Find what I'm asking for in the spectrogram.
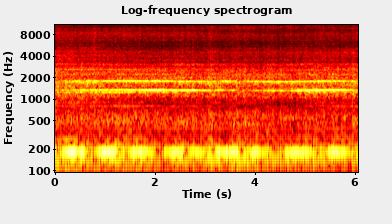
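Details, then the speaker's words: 1960s Bolens 28-inch Lawn Keeper mower, carburetor not adjusted, untouched at least 15 years, cutting grass: steady, even drone with slight regular pulse, no misses or knocks; runs good, normal running under load. "this thing is amazing it sounds good it runs good I have not adjusted the carpetrator at all"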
